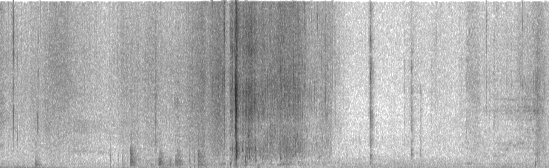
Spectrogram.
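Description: Knocks and clicks of a landed pollack and fishing tackle being handled aboard a small boat, loudest with one sharp click about two and a half seconds in, over a low wash of water and wind.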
